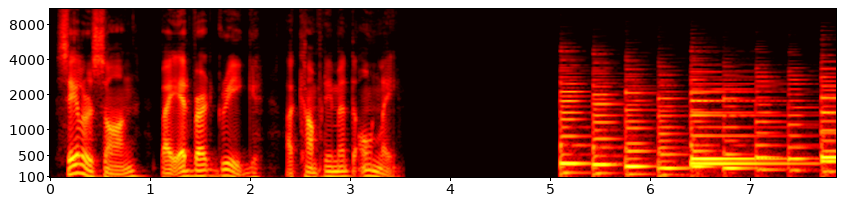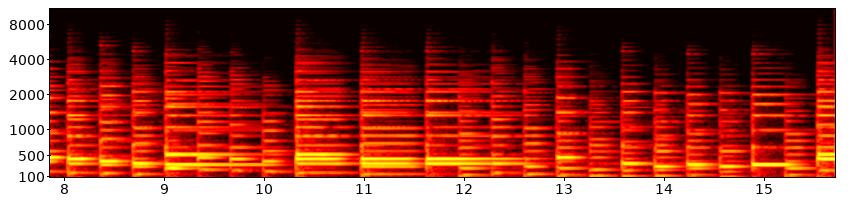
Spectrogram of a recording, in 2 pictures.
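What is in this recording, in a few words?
Sailors Song accompaniment, band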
